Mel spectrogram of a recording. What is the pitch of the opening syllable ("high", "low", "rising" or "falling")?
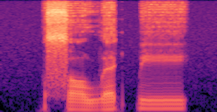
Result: low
